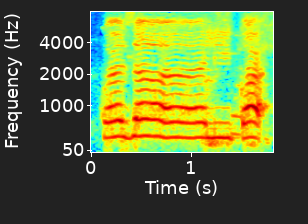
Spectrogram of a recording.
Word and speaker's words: كَذَلِكَ: Make sure when you read it, you pronounce a gaf as opposed to a qa, okay? This is a gaf, it's a thin sound.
